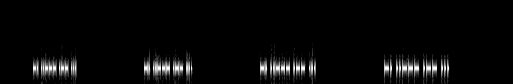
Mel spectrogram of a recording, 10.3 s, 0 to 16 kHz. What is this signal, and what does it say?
Morse code, heard as a keyed tone, about 53 wpm, 700 Hz. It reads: N2WS N2WS N2WS N2WS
